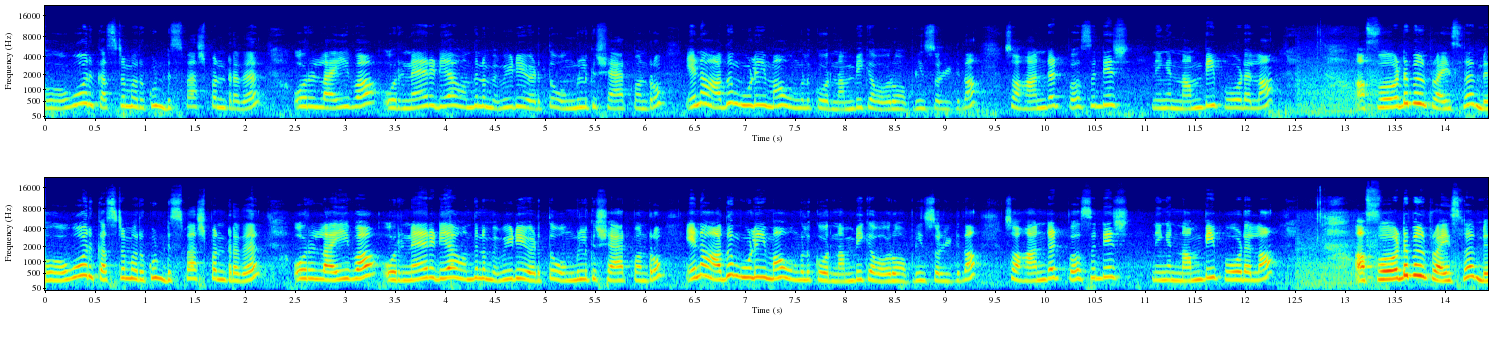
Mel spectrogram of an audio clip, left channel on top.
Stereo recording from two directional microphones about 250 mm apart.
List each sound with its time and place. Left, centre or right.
0.0 s a woman's voice: centre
